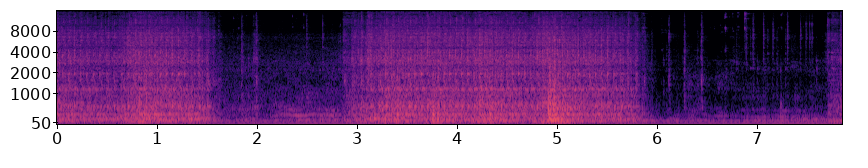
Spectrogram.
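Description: A sewing machine stitches a cloth mask in fast, loud whirring bursts, stopping briefly in between, close to the listener, with someone speaking in the pauses.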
